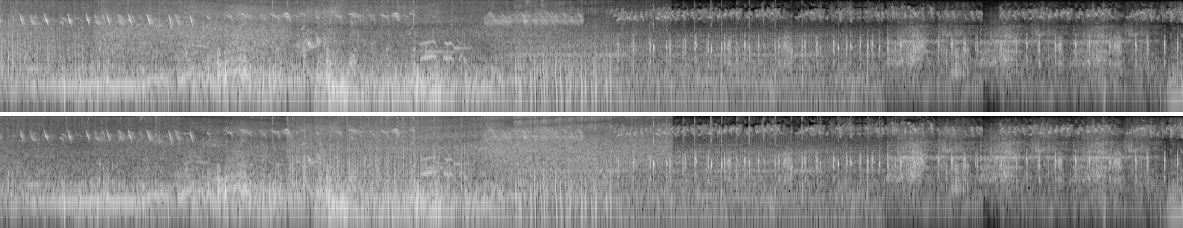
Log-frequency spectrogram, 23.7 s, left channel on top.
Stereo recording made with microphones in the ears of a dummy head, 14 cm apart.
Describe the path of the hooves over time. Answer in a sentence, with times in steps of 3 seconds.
In this clip you hear the hooves on the left from 0 s, in the centre from 6 s, on the right from 9 s and not at all from 18 s.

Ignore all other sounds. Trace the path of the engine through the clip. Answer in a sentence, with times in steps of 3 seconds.
You can hear the engine on the left from 0 s, in the centre from 6 s and on the right from 9 s.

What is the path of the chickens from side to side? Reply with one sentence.
In this clip you hear the chickens move from left to right.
